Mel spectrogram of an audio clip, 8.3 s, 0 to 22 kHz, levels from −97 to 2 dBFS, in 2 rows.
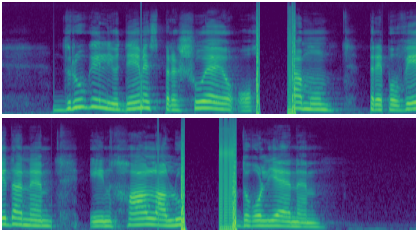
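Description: Dropped buffers (overruns) are the likely cause of the skips at 0.51 s and 1.39 s. At each, the speech jumps forward with no gap, as though a short stretch were cut out: roughly 70 ms at the first and 40 ms at the second. Incoming audio was overwritten before the software collected it, so the surviving sound on either side is butted together. The same skip returns at 3.80, 4.63, 5.70, 6.64 and 7.68 s. Most are around 40 ms, the one at 5.70 s is shorter at about 20 ms, and the one at 7.68 s is longer at about 70 ms.

A cable pulled and plugged back in runs from 2.54 to 2.92 s. A pop is followed by about 330 ms of near silence, then roughly 44 ms of 60 Hz mains buzz as only the plug tip makes contact, and a second pop when the signal returns. A longer unplug spans 5.93 to 6.47 s, with about 490 ms of dropout and a 136 ms burst of 50 Hz buzz before the closing pop.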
